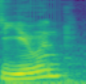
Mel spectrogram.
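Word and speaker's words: Iwan: n um you in is it just Yuan it is Yuan okay fair enough um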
